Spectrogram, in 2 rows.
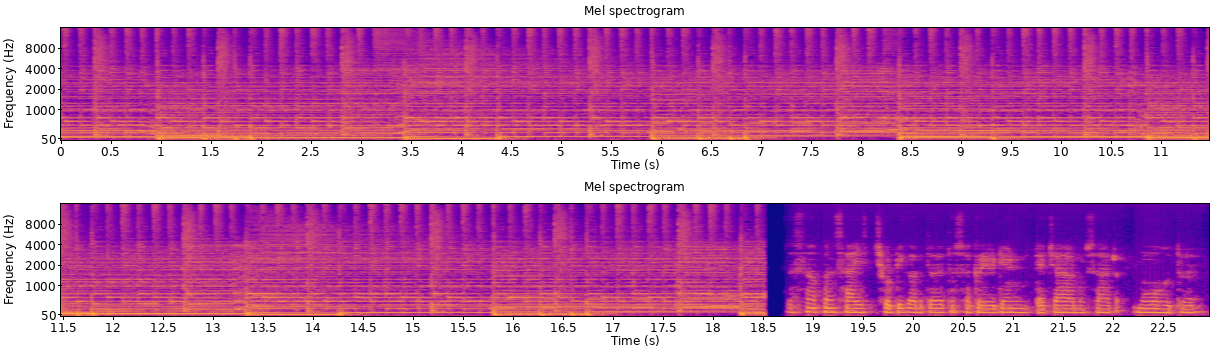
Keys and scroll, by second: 2.1 g.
